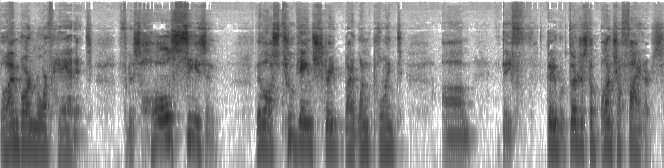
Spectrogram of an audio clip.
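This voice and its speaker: A man's somewhat breathy voice, fairly high in pitch, with ordinary pitch variation and a fairly slow pace. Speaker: football podcast host. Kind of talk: live webcast commentary. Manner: halting, many fillers; enthusiastic.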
